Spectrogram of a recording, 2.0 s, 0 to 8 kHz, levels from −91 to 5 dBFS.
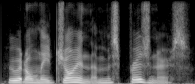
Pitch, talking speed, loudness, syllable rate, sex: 180 Hz, 215 wpm, -18 LUFS, 5.6 syllables/s, female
